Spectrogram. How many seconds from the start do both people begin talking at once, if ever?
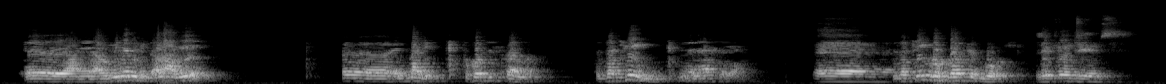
none

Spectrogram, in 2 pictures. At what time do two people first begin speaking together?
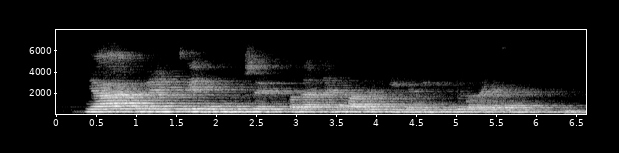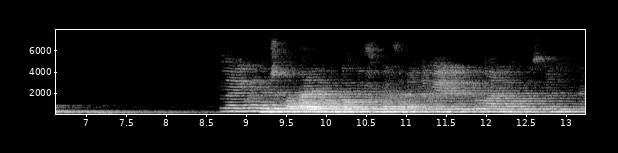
9.2 s

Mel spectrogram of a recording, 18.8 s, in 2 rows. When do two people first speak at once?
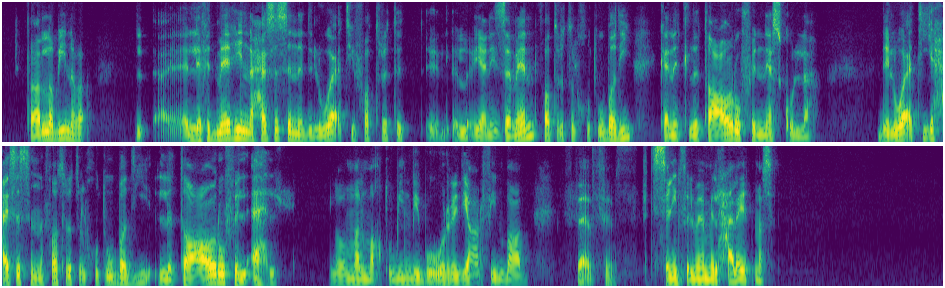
none

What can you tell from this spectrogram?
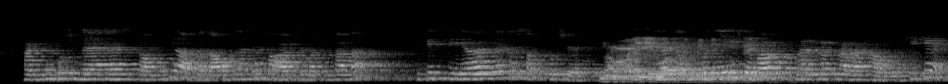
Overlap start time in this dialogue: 6.2 s

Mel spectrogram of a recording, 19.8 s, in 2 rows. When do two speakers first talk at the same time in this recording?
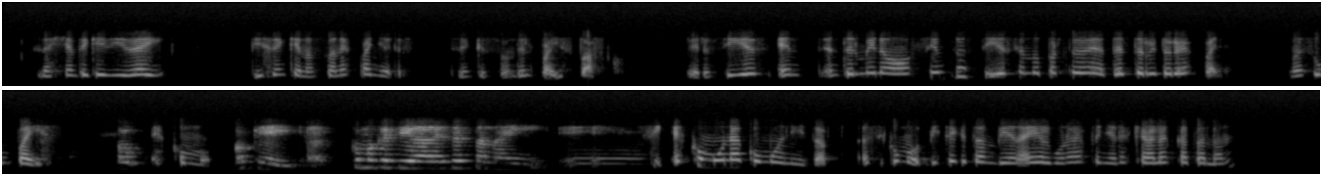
none

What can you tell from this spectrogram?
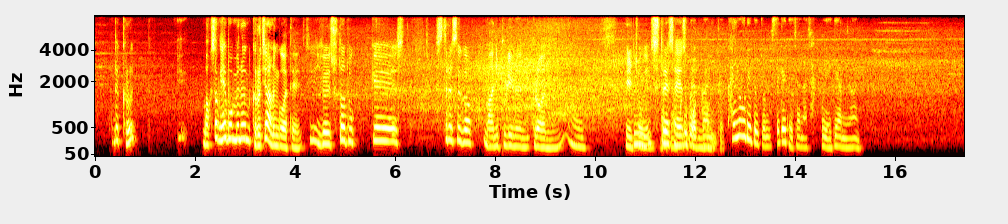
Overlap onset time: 10.8 s

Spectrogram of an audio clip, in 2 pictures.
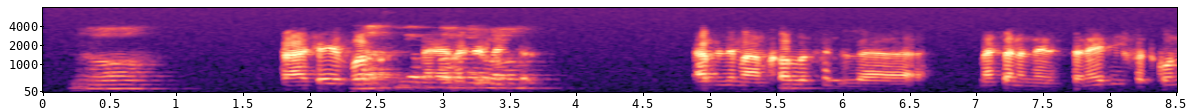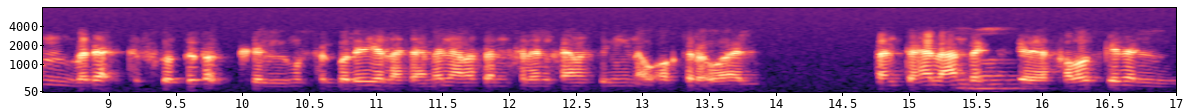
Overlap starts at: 2.3 s

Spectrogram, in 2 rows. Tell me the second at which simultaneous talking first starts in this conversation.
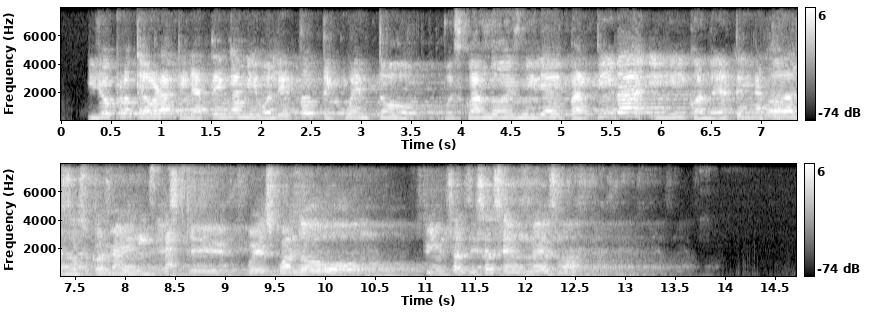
7.0 s

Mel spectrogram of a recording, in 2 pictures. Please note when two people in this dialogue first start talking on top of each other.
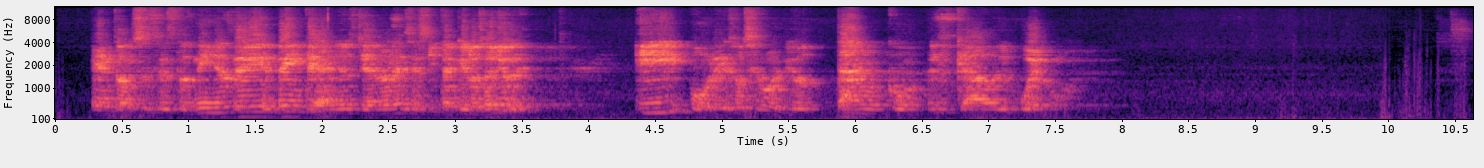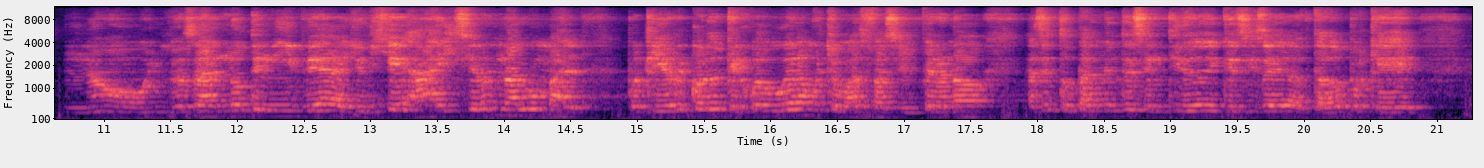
none

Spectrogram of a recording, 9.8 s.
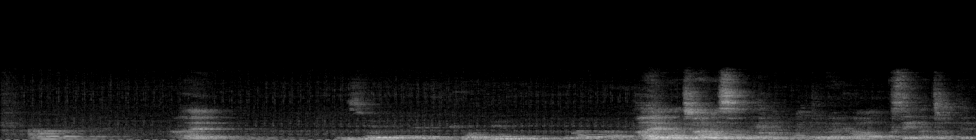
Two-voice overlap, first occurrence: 6.3 s

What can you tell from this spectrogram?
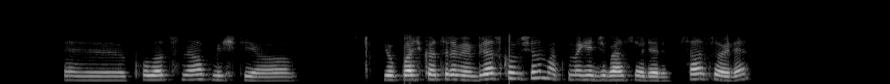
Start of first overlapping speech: none

